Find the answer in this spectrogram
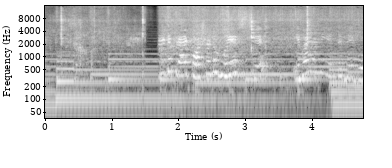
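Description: Spatula stirring and scraping a spice masala frying in oil in a pan, with a steady sizzle: the masala being sautéed down (kosha) with salt just added.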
